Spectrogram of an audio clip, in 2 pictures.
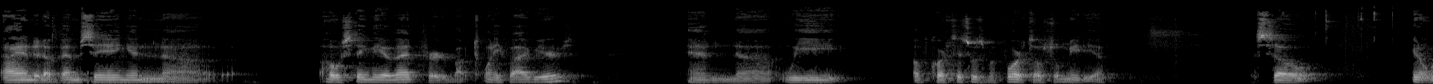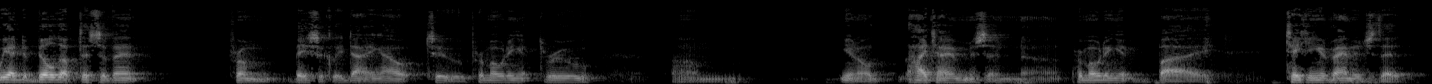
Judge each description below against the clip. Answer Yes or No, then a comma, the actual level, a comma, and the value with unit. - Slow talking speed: Yes, slow, 115 wpm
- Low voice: Yes, low, 105 Hz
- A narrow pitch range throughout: Yes, narrow, 2.2 semitones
